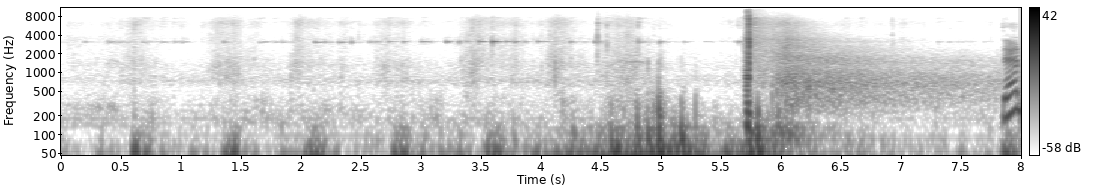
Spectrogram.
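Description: Footsteps through dry leaves and brush, then a single shotgun shot about three quarters of the way through, its report trailing away for about two seconds: the shot at a woodcock that brings the bird down.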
